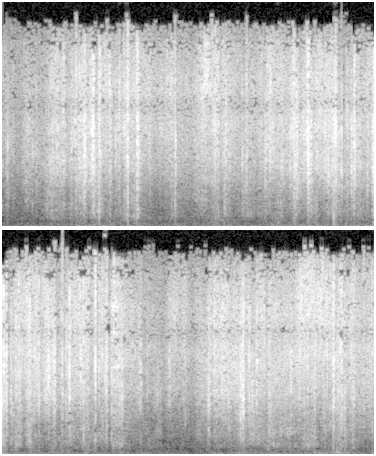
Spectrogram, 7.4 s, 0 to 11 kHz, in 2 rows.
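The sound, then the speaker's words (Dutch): Thin pages of a Bible rustle and crinkle steadily as a page is turned from 2 Corinthians 11 to Galatians 1, a soft continuous crackling texture with small bursts, and no voices. “En dat is leuk, want dan ben ik eerst in 2 Korinthe 11 en dan sla ik gewoon 1 bladzijde om en dan heb ik het verhaal.”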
